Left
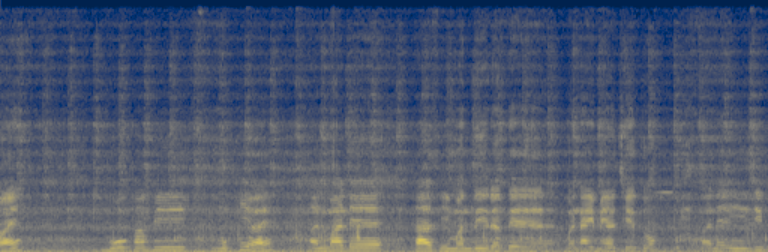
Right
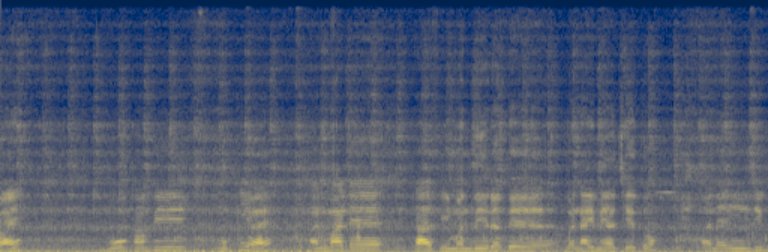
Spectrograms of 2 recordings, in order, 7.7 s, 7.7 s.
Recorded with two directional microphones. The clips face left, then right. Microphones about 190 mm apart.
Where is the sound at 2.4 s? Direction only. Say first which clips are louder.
Right 1 dB; 10° right (ahead or behind); by 6.3 s 35° right (ahead or behind).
